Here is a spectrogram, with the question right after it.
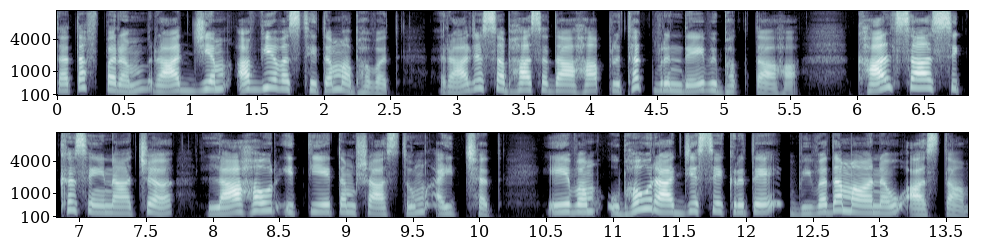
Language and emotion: Sanskrit, neutral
